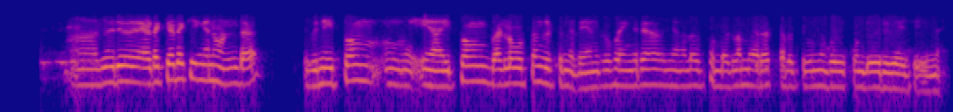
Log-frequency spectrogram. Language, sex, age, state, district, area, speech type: Malayalam, female, 45-60, Kerala, Pathanamthitta, rural, conversation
